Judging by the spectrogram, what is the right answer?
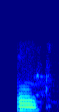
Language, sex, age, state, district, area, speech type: Manipuri, male, 18-30, Manipur, Kangpokpi, urban, conversation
